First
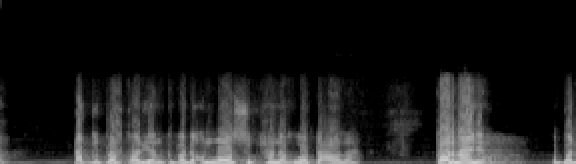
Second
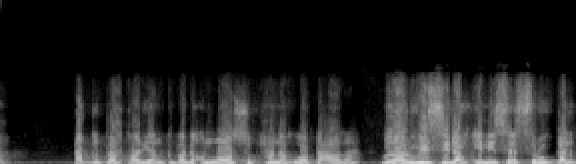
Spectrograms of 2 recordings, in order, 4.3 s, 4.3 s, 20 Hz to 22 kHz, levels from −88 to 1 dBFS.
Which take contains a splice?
second; 1 cut; at 2.7 s

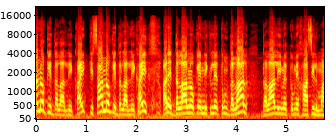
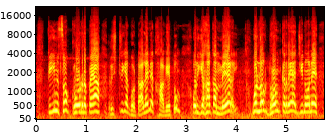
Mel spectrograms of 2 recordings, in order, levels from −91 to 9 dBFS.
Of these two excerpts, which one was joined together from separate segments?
second; 1 cut; at 4.1 s

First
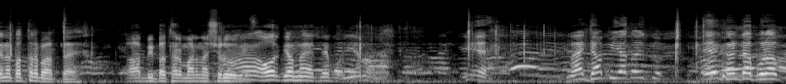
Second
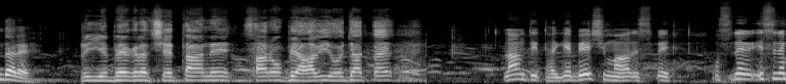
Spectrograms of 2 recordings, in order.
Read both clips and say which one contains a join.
second; 2 cuts; at 0.8 s, 4.2 s

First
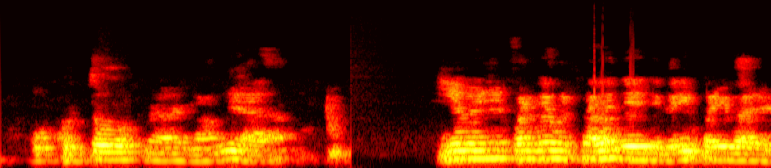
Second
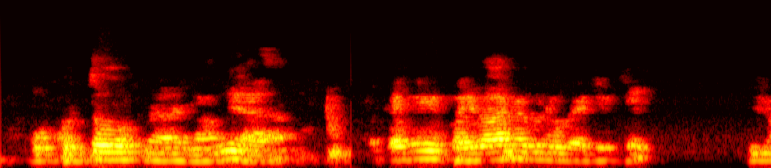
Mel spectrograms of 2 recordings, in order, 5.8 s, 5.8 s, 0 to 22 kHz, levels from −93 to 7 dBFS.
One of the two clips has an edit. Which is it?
first; 1 cut; at 2.7 s

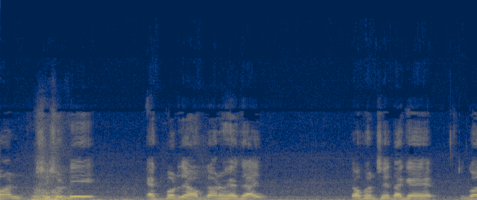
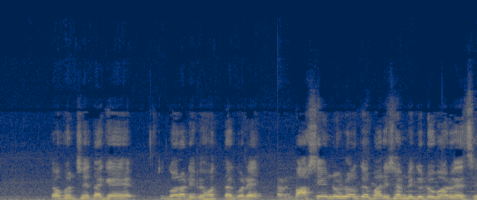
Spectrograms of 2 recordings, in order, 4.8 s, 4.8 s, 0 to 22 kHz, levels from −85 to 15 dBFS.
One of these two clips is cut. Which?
second; 1 cut; at 2.8 s

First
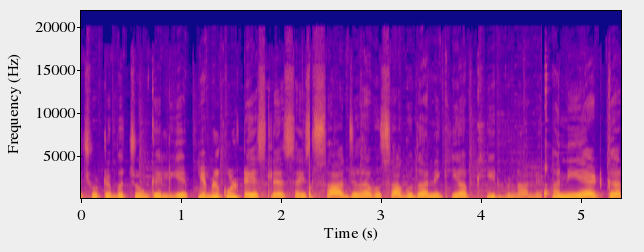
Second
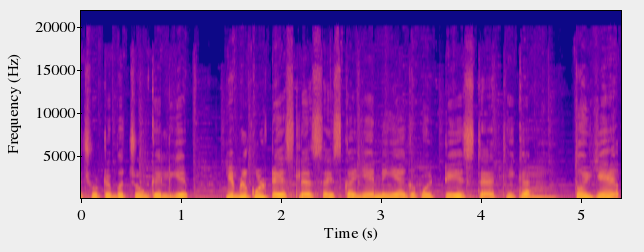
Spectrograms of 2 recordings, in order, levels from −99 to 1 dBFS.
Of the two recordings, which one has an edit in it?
first; 3 cuts; at 1.1 s, 2.3 s, 4.5 s

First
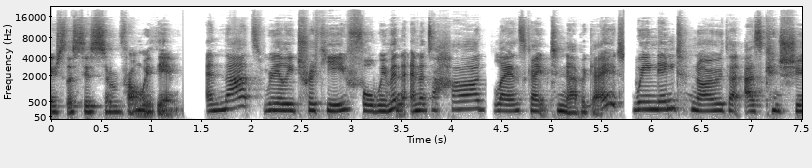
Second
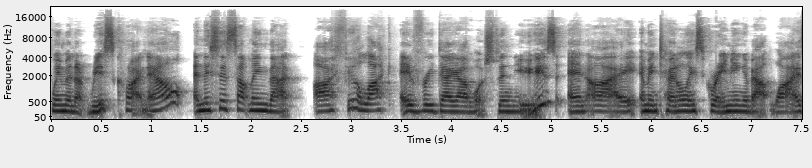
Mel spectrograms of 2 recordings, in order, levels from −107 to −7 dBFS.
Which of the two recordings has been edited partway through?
first; 3 cuts; at 1.4 s, 4.4 s, 5.7 s

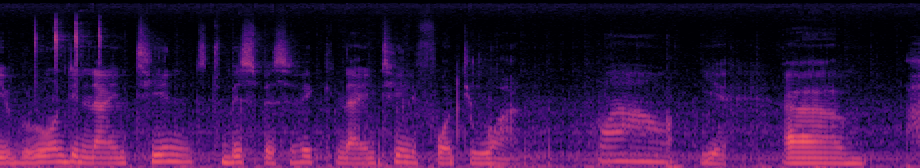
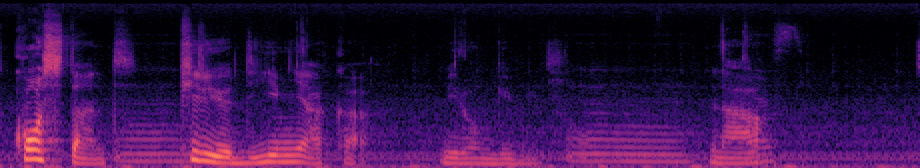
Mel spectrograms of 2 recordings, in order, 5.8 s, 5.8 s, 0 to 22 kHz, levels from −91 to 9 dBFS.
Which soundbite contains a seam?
first; 1 cut; at 4.7 s

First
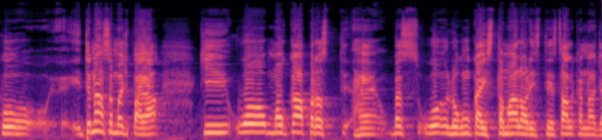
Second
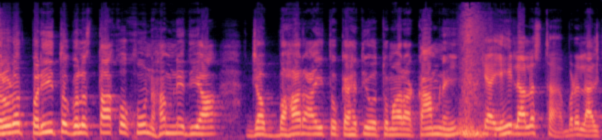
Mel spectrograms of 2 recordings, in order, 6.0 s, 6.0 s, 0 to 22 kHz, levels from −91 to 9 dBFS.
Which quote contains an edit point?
second; 1 cut; at 4.8 s

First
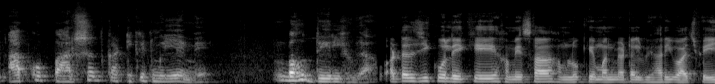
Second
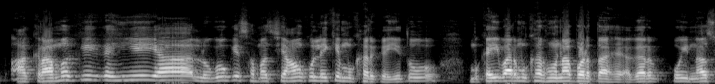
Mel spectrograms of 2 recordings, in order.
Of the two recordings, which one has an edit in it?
first; 1 cut; at 3.7 s

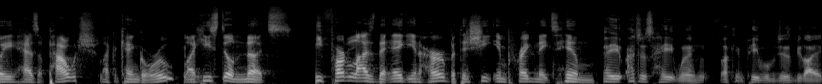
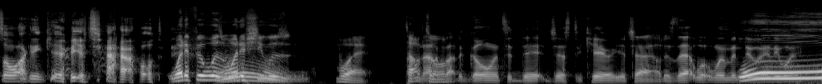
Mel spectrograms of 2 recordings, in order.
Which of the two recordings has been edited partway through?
first; 4 cuts; at 1.8 s, 3.2 s, 6.0 s, 7.1 s

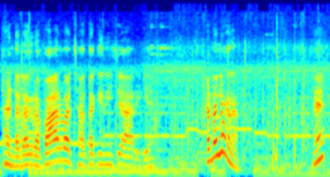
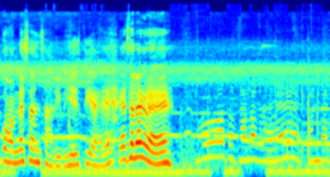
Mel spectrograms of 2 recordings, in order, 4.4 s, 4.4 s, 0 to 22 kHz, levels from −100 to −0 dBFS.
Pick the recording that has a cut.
second; 1 cut; at 1.7 s

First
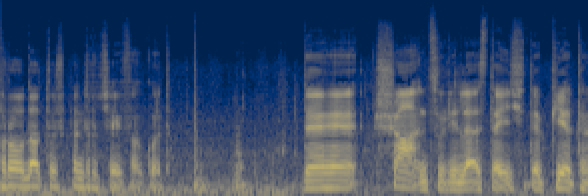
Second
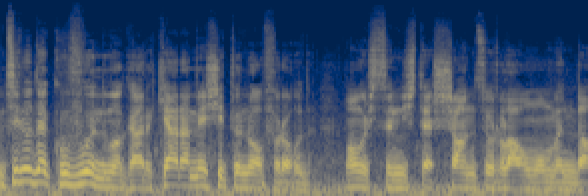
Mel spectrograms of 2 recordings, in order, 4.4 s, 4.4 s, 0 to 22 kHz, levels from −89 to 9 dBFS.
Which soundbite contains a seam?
first; 1 cut; at 2.1 s

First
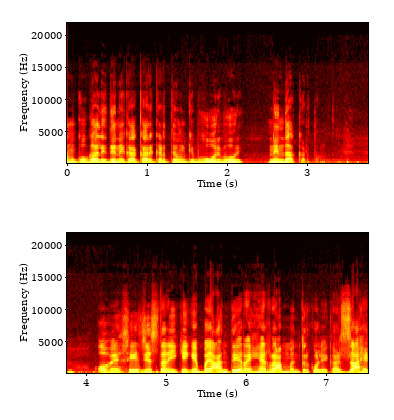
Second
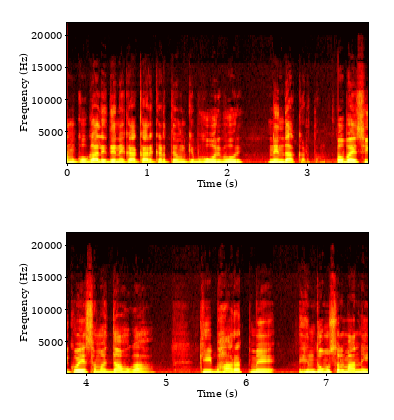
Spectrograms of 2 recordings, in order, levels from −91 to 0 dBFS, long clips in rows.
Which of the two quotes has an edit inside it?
second; 1 cut; at 3.4 s

